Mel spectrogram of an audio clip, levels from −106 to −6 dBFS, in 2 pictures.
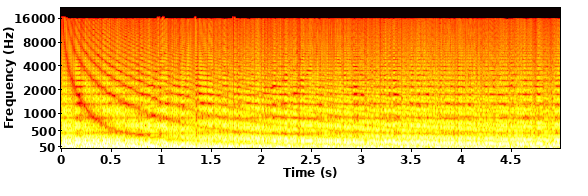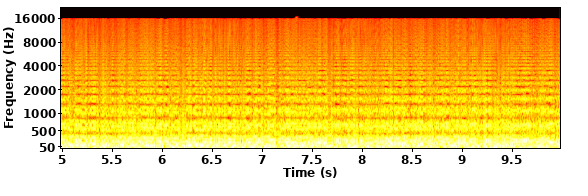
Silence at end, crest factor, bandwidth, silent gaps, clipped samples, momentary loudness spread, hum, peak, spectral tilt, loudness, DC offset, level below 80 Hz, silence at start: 0 s; 8 dB; 16 kHz; none; under 0.1%; 2 LU; none; 0 dBFS; -6 dB/octave; -12 LUFS; under 0.1%; -16 dBFS; 0 s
